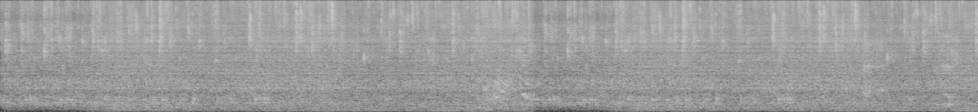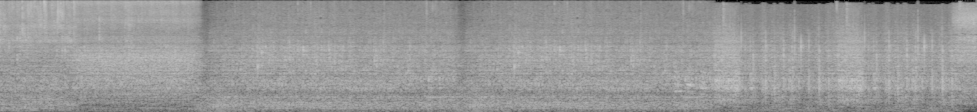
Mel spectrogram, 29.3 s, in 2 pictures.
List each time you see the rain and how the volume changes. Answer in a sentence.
The rain can be heard from 0.0 to 29.2 s, at a steady volume.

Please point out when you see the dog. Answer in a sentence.
You can't hear the dog here.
